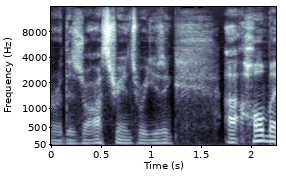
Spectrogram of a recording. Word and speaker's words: Haoma: HOMA is spelled HAOMA, HOMA.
